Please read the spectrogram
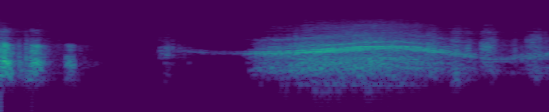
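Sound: dog barking and whimpering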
